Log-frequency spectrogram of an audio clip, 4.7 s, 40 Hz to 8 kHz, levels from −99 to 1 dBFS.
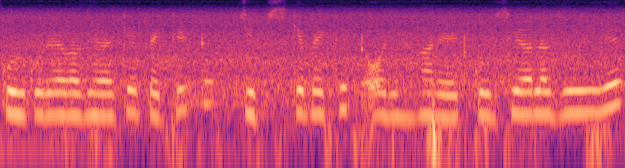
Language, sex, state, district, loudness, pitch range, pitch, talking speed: Hindi, male, Madhya Pradesh, Dhar, -17 LUFS, 215-235 Hz, 220 Hz, 180 wpm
